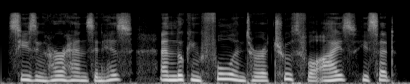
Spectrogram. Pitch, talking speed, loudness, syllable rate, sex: 195 Hz, 205 wpm, -17 LUFS, 4.9 syllables/s, female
